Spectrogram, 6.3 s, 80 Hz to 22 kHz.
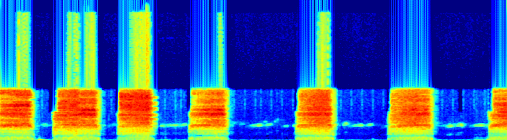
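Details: Barn owlets at night in an owl box, 27 March 2024, passing food back and forth; loud, long rasping hisses in quick succession, some nearly overlapping, with soft thuds between.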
